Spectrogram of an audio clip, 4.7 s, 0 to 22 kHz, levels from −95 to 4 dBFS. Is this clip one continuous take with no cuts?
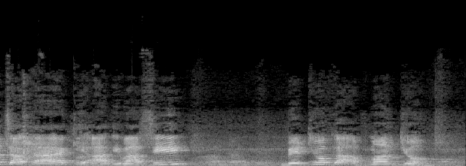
yes; 0 cuts

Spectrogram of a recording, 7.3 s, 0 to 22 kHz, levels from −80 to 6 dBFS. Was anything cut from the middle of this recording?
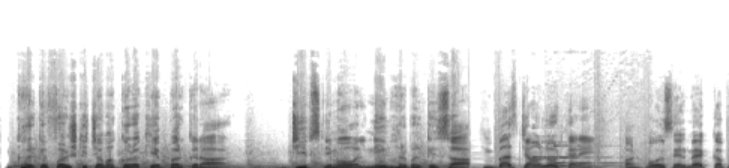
yes; 1 cut; at 4.8 s

